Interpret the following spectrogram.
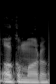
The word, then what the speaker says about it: Okamoto: Okamoto.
